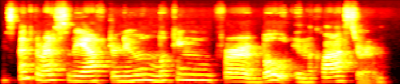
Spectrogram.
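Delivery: put-on lively storybook narration for kids; reading to children. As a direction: read it aloud like to a classroom. Reads picture book to class.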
